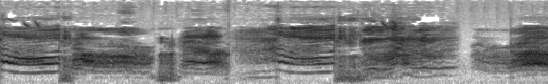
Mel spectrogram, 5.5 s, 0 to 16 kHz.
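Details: Tasmanian devil growls and screams, processed as 8D audio; harsh, wavering harmonic screams in about four loud bursts separated by short gaps, with some lower rasping growls between them.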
